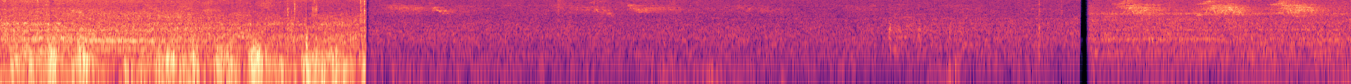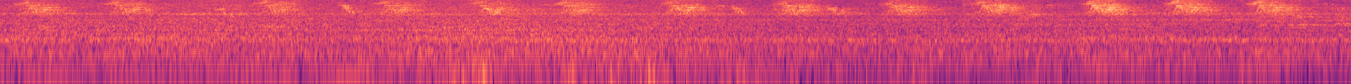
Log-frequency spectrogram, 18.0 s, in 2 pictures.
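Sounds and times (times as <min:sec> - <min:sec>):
small birds chirping: 0:02.5 - 0:05.9, 0:07.3 - 0:18.0.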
